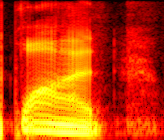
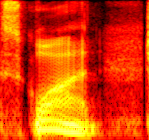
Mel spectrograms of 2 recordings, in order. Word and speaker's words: SQ4D: The demo house was built by construction firm Quad, which is spelled Sierra Quebec number 4 Delta. So SQ4D, when you print it out, it looks like squad.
